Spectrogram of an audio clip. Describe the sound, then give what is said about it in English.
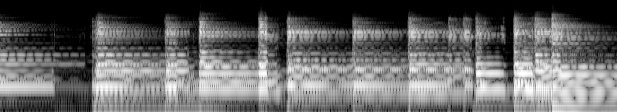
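An electric guitar played through a chorus effect pedal, set to a lower rate. A series of chords rings out and decays with a shimmering, wavering tone, picked in an uneven rhythm with no talk. “one of the reasons I bought the pedal is because of the artwork. But it's a really good chorus. I find like it's has usable settings”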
